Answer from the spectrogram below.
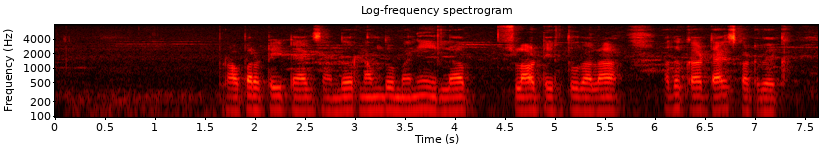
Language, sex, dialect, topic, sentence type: Kannada, male, Northeastern, banking, statement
